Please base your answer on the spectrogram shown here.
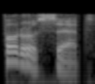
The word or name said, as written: photoset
